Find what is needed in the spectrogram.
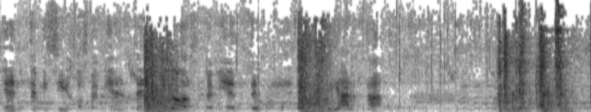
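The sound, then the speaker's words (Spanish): A door slams shut in a house, with three loud, sharp bangs spaced apart and quieter rustling between them. “prohíbo dar portazos.”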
